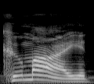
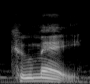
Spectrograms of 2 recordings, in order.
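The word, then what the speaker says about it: Khora: Not Kumai, it's Kume. Like Ku as in like you're killing the king to force a new king or take the spot of the king, and then May, like may I.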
